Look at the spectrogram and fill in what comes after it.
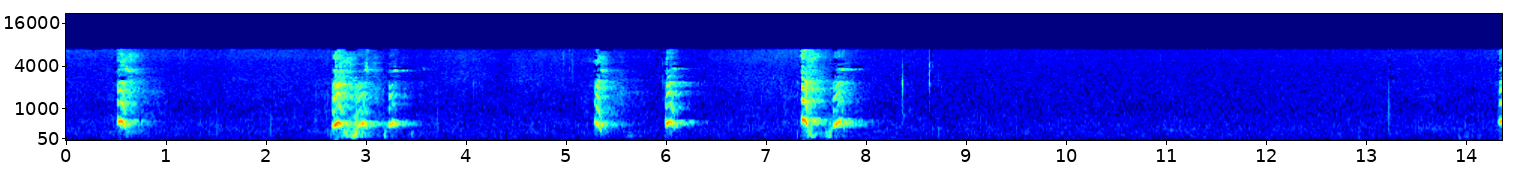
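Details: Sleeping dachshund making a run of muffled, breathy woofs and half-barks, some doubled, clustered over the first eight seconds, then mostly quiet apart from a faint click and a final short sound.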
